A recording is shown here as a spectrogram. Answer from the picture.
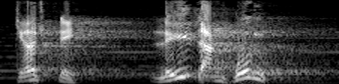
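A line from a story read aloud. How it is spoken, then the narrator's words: Loud shout. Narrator (Vietnamese): Quỷ Diện hét lớn một tiếng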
